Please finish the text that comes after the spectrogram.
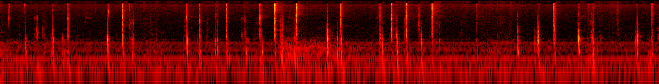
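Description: Keys on a calculator keypad are pressed in quick, irregular taps, each a short sharp click, close and quiet over a faint steady hum.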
